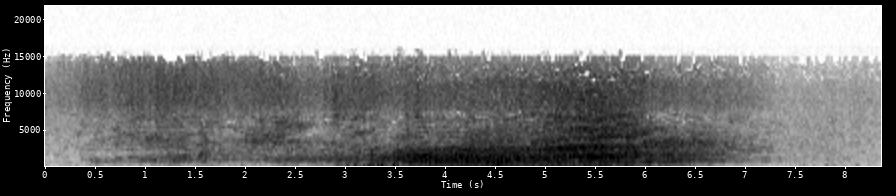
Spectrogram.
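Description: Ocean waves wash in and break on the shore at the seaside in Hayama in the afternoon, swelling into a broad roar of surf that rises and then recedes, with some wind noise and no voices.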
